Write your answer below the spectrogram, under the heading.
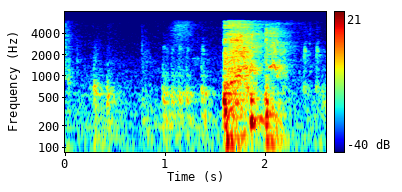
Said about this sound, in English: I'll try not to cough into the mic.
